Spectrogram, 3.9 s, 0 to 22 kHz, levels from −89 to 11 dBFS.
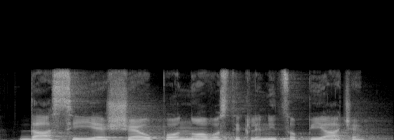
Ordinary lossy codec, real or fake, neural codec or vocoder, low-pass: none; real; none; 10.8 kHz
